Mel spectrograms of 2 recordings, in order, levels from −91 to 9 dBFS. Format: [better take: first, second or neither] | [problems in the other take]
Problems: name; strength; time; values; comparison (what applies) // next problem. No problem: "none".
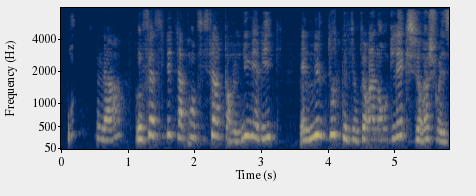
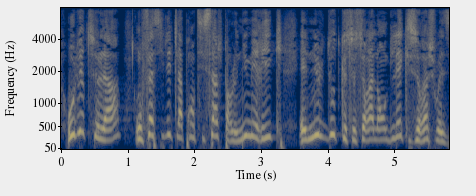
second | noise reduction (neural mask model DeepFilterNet 3)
